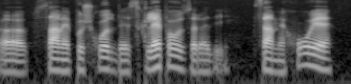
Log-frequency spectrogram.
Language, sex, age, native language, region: Slovenian, male, 18-29, Slovenian, Central Slovenia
